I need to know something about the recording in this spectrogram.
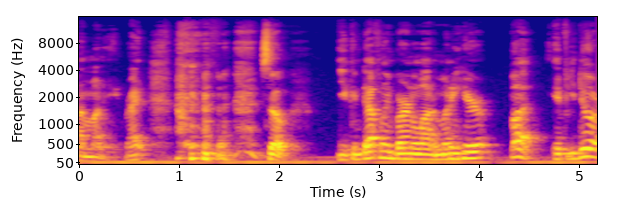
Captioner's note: chuckling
